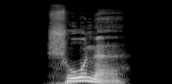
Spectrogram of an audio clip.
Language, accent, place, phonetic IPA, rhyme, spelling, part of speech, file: German, Germany, Berlin, [ˈʃoːnə], -oːnə, schone, verb, De-schone.ogg
- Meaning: inflection of schonen: 1. first-person singular present 2. first/third-person singular subjunctive I 3. singular imperative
